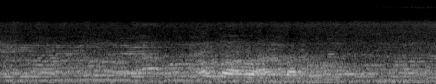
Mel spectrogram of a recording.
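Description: Chanted recitation of the tarawih night prayer carried over a mosque loudspeaker: a single voice holding long, drawn-out melodic tones, rising into a wavering flourish about halfway through.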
